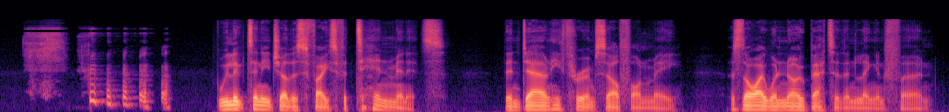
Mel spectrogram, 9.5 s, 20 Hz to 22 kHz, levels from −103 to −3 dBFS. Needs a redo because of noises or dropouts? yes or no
yes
